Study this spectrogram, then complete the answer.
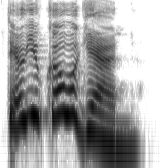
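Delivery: high, bright tomboy pegasus voice; Rainbow Dash, exasperated. A narrator's reading. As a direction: toss it off, exasperated.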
